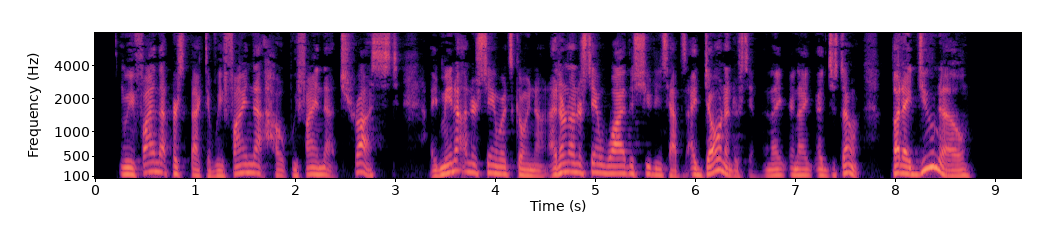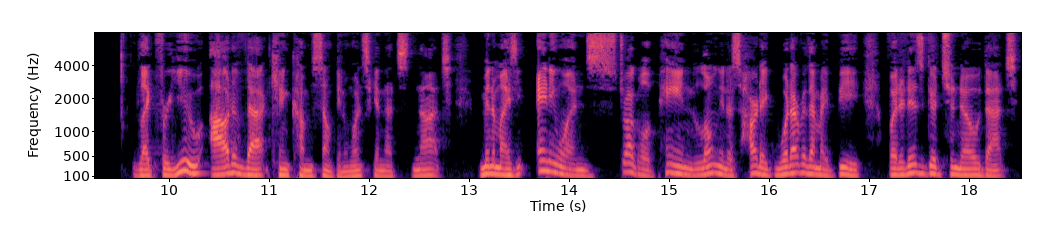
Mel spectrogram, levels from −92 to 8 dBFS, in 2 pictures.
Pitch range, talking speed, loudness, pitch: 110-150 Hz, 225 wpm, -24 LUFS, 125 Hz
